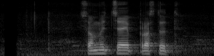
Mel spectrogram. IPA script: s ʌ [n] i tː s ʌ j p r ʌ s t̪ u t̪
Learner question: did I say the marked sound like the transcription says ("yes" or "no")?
no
